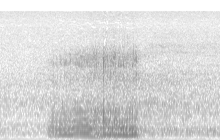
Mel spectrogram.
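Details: Sleeping dog snoring: a single low, rattling snore on an in-breath, with quiet room noise around it.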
